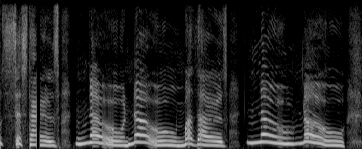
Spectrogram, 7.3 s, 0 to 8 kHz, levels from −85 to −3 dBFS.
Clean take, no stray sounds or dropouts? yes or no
no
